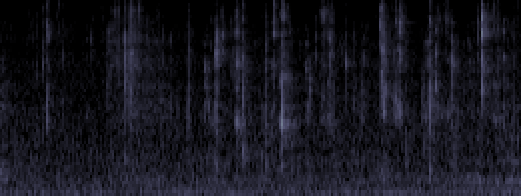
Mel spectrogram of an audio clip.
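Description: Faint, close chewing: a person eating, with irregular short crisp crunches and wet mouth clicks.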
